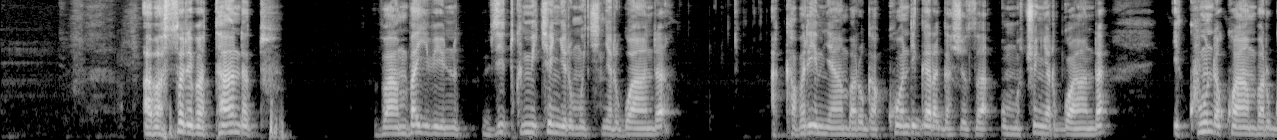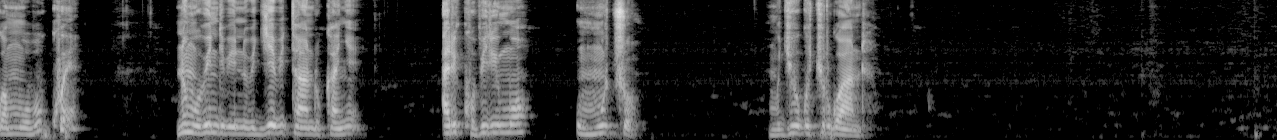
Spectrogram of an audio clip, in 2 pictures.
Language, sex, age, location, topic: Kinyarwanda, male, 25-35, Musanze, government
